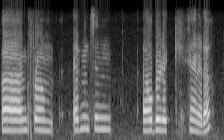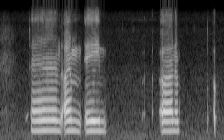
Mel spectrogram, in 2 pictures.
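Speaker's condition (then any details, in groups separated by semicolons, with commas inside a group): Stuttering; familial stuttering, oldest and youngest maternal uncles stutter, possibly a great uncle, very little therapy around age six; stutter noticeable to listeners, self-revealing; prolonged sounds, blocks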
